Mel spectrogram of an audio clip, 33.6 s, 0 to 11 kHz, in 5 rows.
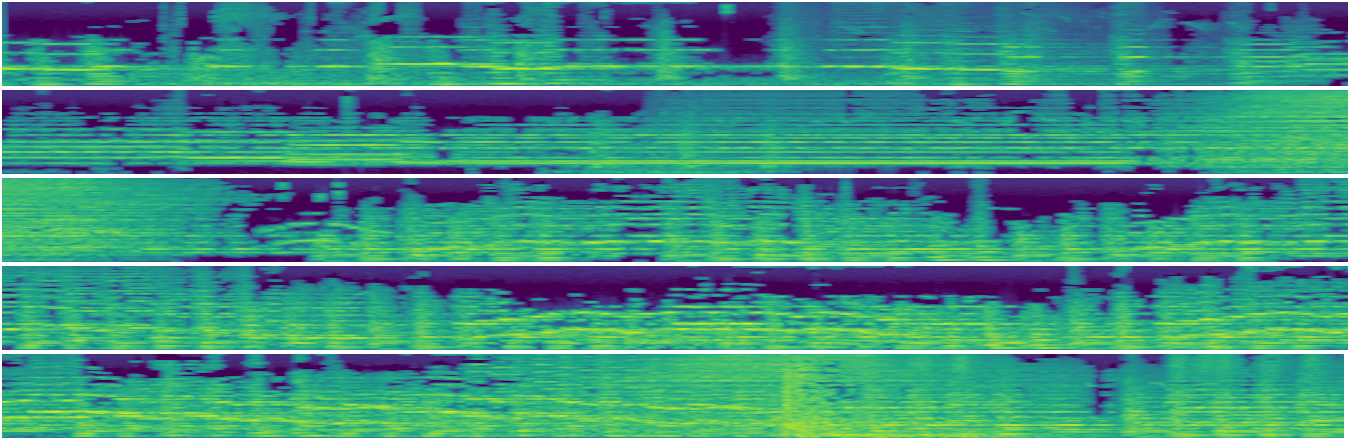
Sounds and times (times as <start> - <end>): Music: 0.0 - 33.6.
